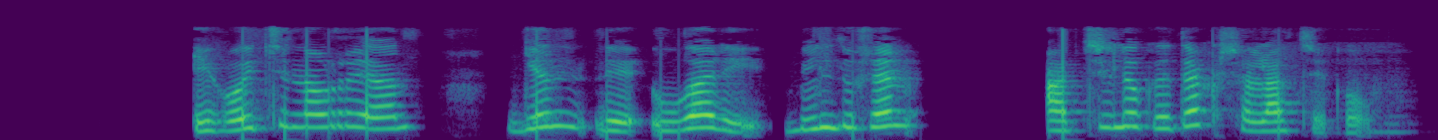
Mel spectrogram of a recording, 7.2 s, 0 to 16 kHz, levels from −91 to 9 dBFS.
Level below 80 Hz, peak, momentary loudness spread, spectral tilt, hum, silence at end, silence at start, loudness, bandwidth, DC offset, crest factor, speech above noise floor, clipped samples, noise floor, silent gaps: -62 dBFS; -2 dBFS; 14 LU; -4 dB/octave; none; 0.35 s; 0.95 s; -20 LUFS; 8 kHz; under 0.1%; 20 dB; over 70 dB; under 0.1%; under -90 dBFS; 2.43-2.53 s, 3.86-3.92 s, 4.65-5.22 s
